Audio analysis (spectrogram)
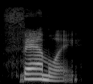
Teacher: Now let's look at the word family, with its three vowels of A, I, and Y. The stress is on the first syllable, fam. Over time, the vowel I relaxes so much that we drop the whole syllable and turn it into family. · Term: word stress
